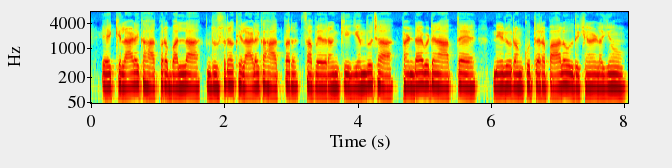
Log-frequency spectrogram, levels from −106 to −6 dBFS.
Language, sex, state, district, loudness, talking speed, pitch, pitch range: Hindi, male, Uttarakhand, Uttarkashi, -15 LUFS, 200 wpm, 125 Hz, 120-130 Hz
